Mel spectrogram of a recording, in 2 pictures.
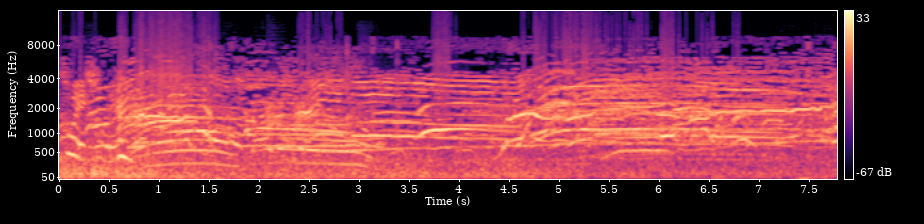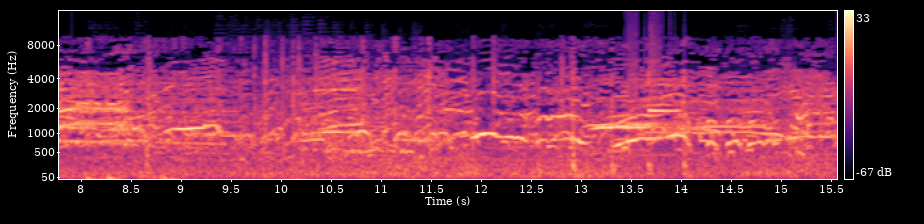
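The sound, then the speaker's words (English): Airplane passengers in a packed cabin cheer, whoop and shriek loudly together, egging on a flight attendant to open a bathroom door, with excited voices rising and falling continuously; a scream and a thud as the door opens cut through the din. “The scream, and maybe you heard the thud underneath it, is the door opening so everybody can see the guy standing behind the lady in the middle of doing something very naughty”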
